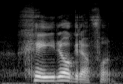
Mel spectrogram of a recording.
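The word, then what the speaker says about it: χειρόγραφον: Geirógrafo. Se pronuncia así.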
